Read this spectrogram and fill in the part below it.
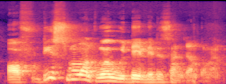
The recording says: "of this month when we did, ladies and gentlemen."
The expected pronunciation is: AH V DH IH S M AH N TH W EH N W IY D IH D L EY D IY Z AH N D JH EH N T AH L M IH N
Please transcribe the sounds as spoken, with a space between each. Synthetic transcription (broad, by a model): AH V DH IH S M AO N T W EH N W IY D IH L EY D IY S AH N JH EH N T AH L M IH N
